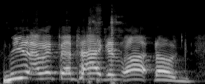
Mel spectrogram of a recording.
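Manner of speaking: high, slow rallying cry; fiery revolutionary speech. Acted. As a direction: shout it like a rebel leader. Revolutionary slogan. (feurige Revolutionsrede)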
